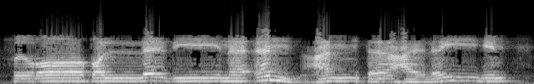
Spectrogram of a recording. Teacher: خدتوا بالكم من ان لازم تكون النون قوية مظهرة · Term: الاظهار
